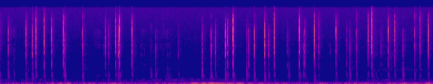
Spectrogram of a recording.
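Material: Plastic.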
